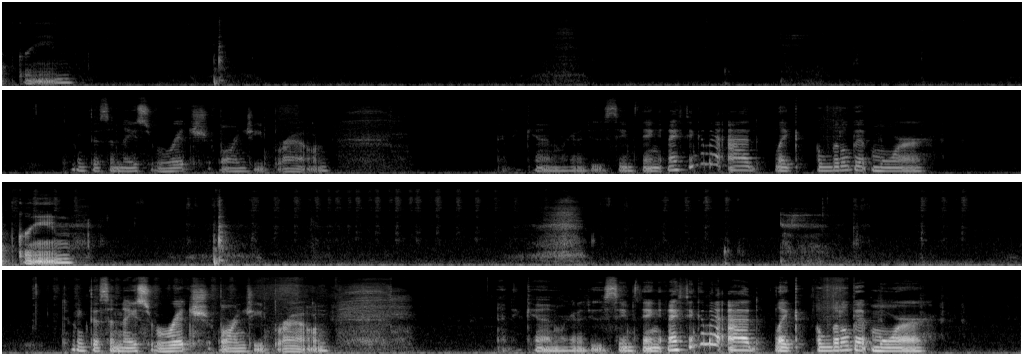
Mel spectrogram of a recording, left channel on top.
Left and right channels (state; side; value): quieter; left; 16.5 dB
